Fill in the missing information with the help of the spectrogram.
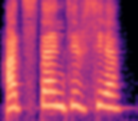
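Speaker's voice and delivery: very loud, high outburst; angry yell. A narrator's reading. Sister fed up with all the advice, yelling angrily. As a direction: shout everyone away from you. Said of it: "закричала Жози".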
